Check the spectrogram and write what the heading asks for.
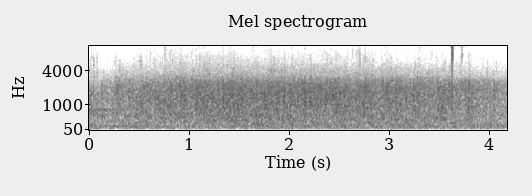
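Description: Audience applauding, a steady spread of clapping that thins out near the end.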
